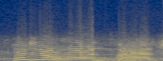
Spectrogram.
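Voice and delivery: slow, high, grossed-out question; disgusted. Retold or imitated. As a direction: recoil at the stale donut. Newcomer eyes the stale donut.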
